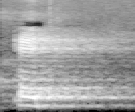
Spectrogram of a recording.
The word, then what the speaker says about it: ate: be, which is ate, is pronounced as ate, just like the numerical figure number 8, the numerical adjective number 8, which is spelled as E-I-G-H-T.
